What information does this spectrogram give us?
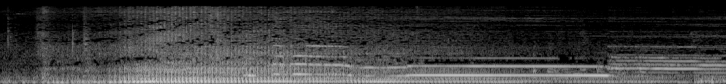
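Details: A Pelung rooster, stimulated by a hen placed beneath its perch, gives a long, drawn-out crow over a steady engine rumble.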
